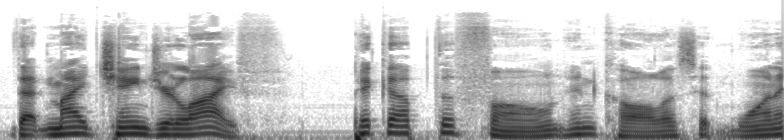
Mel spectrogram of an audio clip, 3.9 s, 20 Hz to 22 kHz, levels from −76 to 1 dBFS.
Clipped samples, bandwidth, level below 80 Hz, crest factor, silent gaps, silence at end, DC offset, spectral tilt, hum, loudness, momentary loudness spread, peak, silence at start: under 0.1%; 16 kHz; -32 dBFS; 14 dB; none; 0 s; under 0.1%; -5.5 dB/octave; none; -14 LUFS; 9 LU; 0 dBFS; 0.05 s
